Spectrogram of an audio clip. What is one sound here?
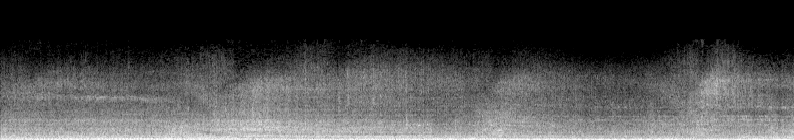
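A heavy truck's diesel engine rumbles deeply as it approaches.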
